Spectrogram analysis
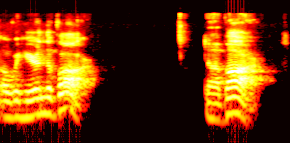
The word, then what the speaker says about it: davar: Davar. It's not dvar, it's dvar. It's not dvar, it's dvar. Can you hear the slight difference? You're gonna put the accent at the end of the last syllable.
